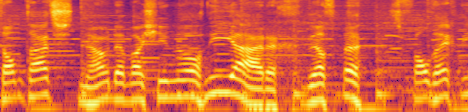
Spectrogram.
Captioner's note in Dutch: Voiceover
